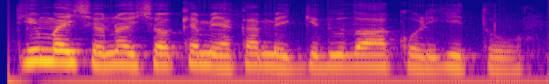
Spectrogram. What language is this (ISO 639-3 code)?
kik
